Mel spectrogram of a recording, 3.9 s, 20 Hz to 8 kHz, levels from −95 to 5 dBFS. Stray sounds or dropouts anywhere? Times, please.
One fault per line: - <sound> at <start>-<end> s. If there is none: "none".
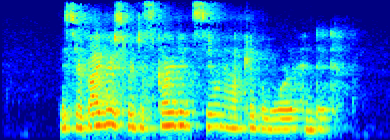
none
